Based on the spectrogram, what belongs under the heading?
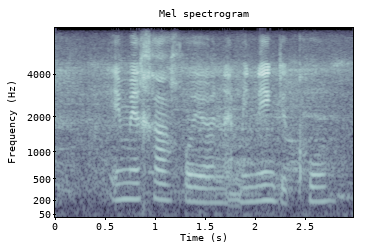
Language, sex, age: South Ndebele, female, 18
